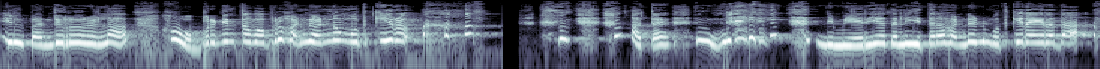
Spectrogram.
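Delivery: put-on can't stop cackling at the old ladies; cheeky giggle to her mother-in-law; giggling. Bride giggling at old visitors.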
